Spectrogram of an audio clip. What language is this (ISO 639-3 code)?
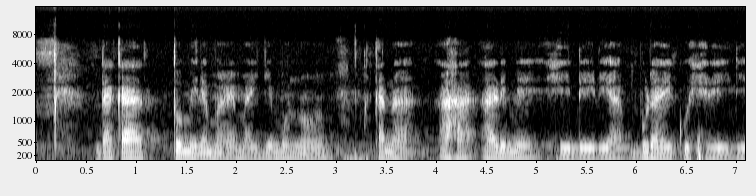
kik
